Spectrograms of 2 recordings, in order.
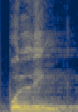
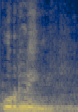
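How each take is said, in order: First: The first syllable ends with an L sound. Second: The first syllable ends with an R sound. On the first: The speaker calls it right. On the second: The speaker calls it wrong.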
